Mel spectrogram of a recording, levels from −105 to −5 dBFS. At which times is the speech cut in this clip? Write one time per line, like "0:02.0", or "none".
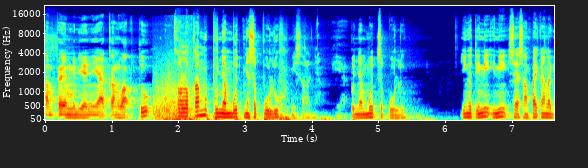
0:01.8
